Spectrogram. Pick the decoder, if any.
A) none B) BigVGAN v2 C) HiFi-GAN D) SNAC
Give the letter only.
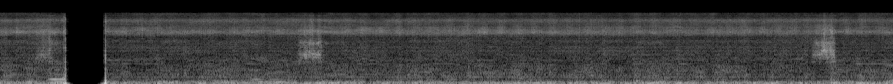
D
